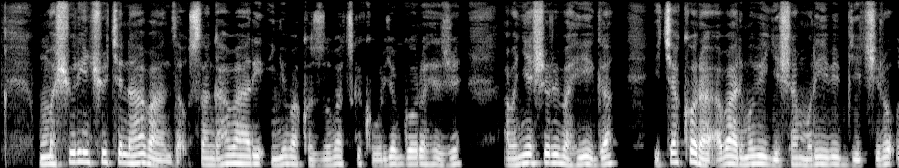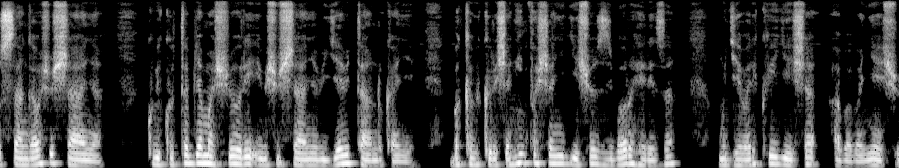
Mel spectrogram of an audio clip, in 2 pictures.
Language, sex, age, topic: Kinyarwanda, male, 18-24, education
